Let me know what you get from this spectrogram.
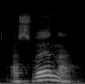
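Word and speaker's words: अश्वेन: То есть ашвена будет нормальное не, ашвена, потому что там нету никаких ша и ра перед этим.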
